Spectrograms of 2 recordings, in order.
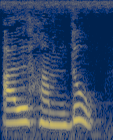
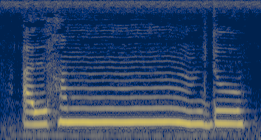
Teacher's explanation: মিন সাকিনের বামে ইজহারে খাজের হরফ আসিলে গুন্নাহ ছাড়া স্পষ্ট করে পড়তে হয়।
